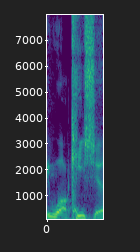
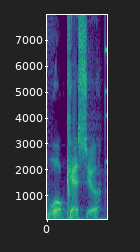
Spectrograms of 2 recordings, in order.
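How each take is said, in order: First: "Waukesha" with a long ee, kee; wrong pronunciation. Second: "Waukesha" with a short e, kesh; correct pronunciation. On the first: Host showing how not to say it, "Waukesha" as waw-KEE-sha. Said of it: "Don't say Waukesha". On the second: Host showing the town's right name, "Waukesha" as WAW-kesh-uh. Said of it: "it's Waukesha". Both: Shown as a demonstration.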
